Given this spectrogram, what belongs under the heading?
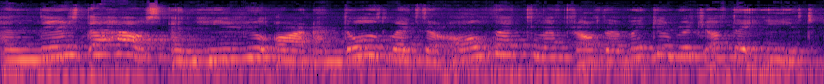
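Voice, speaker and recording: A young woman in a school play voicing a kindly good witch, gentle and a little muddled, with a reassuring way of speaking. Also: high voice, a little slow, faint music behind. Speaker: school skit actor. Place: school stage. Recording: echoey hall from far off.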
